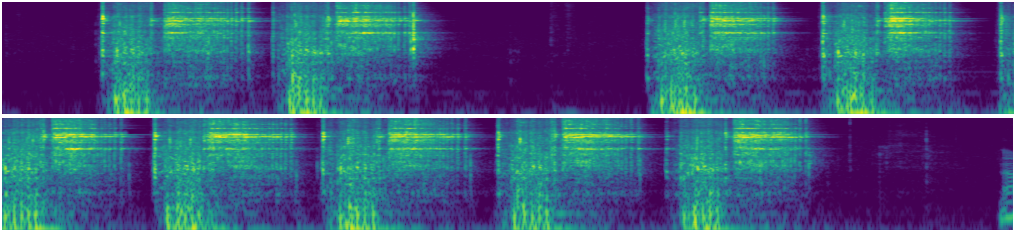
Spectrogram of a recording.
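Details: Poulan Weedeater Featherlite two-stroke strimmer, left standing a while, after fuel line replacement with the primer bubble full and fuel returning: eight quick pull-starts about a second apart, each a rattling spin with no firing. It cranks but won't start; the spark plug is checked next.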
